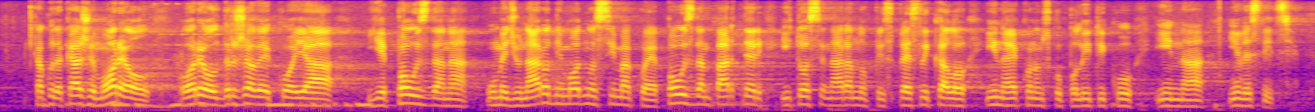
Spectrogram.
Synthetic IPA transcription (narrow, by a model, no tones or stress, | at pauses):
kako̞d̪akaːʒemo̞ɾeolˠo̞ɾeolˠd̪r̩ʒaʋe̞ko̞jaje̞po̞uzd̪ana | ume̞d͡ʑunaːɾo̞d̪nimo̞d̪no̞simako̞jajepo̞uzd̪anpaɾt̪ne̞ɾit̪o̞ːse̞naːɾaʋno̞ppɾeslikalˠo̞inaeko̞no̞mskupo̞lit̪iku | inainʋest̪iːt̪si̥je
